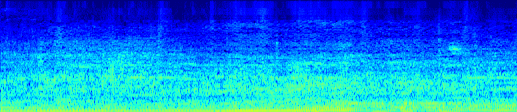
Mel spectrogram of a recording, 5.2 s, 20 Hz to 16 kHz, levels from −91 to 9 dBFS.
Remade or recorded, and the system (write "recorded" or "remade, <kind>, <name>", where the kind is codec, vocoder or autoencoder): remade, codec, SNAC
